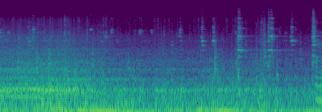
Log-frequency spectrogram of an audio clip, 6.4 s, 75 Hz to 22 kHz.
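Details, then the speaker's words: Chevy S10 started after sitting a year: low, uneven rough-running rumble, cause unconfirmed. "go turn on the distributor a little bit more she's a little sluggish on take up"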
